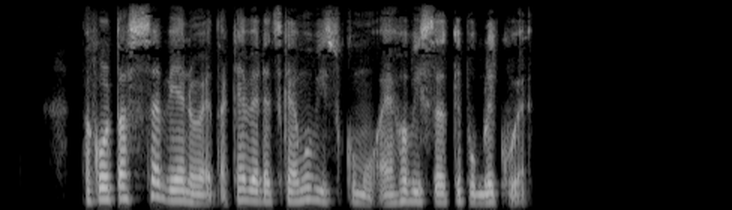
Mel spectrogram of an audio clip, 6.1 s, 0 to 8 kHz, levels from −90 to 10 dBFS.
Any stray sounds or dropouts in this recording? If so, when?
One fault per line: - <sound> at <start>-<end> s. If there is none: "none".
none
